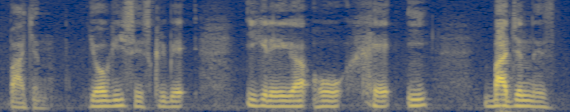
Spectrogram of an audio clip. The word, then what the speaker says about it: Bhajan: Yogi se escribe Y-O-G-I, Bhajan es B grande H-A-J-A-N, Bhajan.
